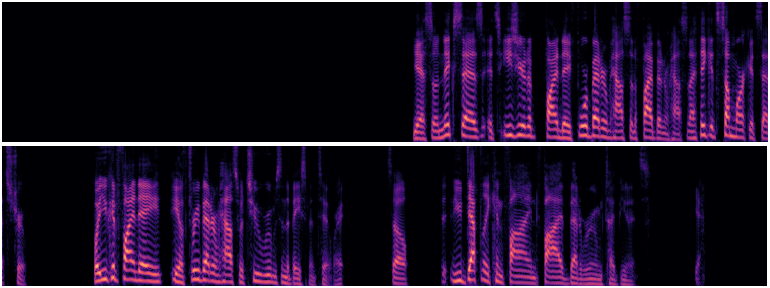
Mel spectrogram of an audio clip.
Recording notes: This was a live class recorded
